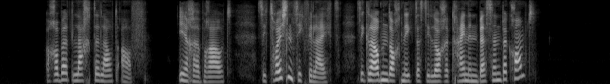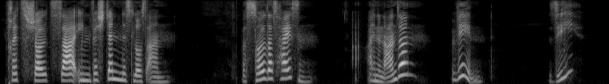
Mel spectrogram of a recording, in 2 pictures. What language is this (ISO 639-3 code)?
deu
